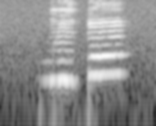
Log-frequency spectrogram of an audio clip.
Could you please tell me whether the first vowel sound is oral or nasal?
nasal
